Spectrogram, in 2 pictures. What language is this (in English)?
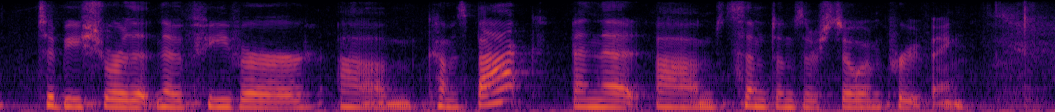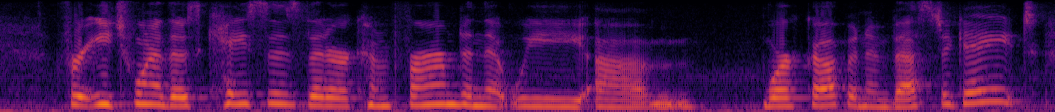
English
